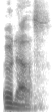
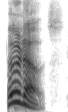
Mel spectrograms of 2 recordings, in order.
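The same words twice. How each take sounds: First: Said in the usual way. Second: Louder, exasperated shrug; emphatic. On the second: Real, not acted. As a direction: throw it out louder the second time. Repeated with more force.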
